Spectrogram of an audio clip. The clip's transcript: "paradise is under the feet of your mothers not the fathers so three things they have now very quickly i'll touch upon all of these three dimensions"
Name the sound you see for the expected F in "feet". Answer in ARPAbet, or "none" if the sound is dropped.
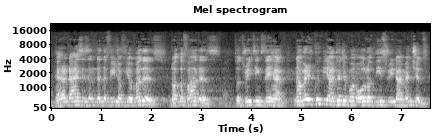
F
